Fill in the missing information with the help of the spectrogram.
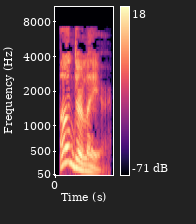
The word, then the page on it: underlayer: British English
